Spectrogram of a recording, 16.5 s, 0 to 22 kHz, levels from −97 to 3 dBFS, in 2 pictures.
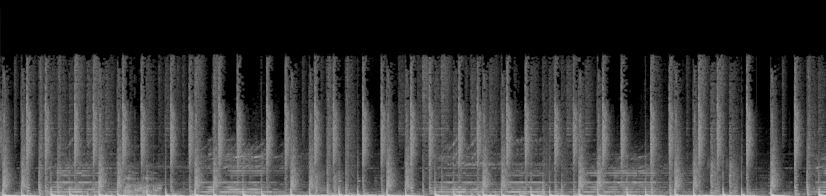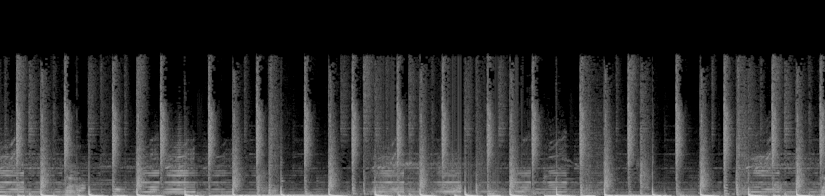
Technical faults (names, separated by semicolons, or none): doubled audio track; block size mismatch (truncated)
